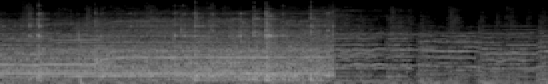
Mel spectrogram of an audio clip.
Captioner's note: slow whirring; fast whirring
